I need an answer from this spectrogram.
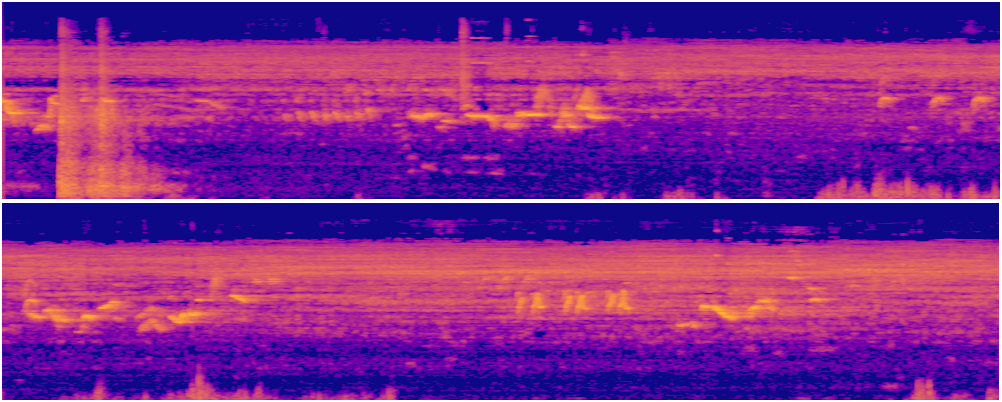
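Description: Small birds chirping and twittering in quick, high calls throughout, over a steady hiss. A few low rumbles come and go, loudest about a second in.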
